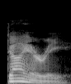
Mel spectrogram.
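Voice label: "diary", American English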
